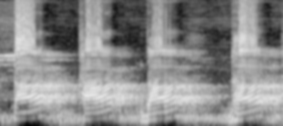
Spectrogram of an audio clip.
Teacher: हर बार जीभ का अगला भाग दांत को स्पर्श कर रहा है। तो जब जीभ ने दांत का स्पर्श किया, जीवा का स्पर्श दांत से हो रहा है, तो जिन जिन व्यंजनों के उच्चारण में जीभ दांत का स्पर्श करेगी वे सारे व्यंजन दंत कहलाएंगे और उनका उच्चारण स्थान दंत होगा।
